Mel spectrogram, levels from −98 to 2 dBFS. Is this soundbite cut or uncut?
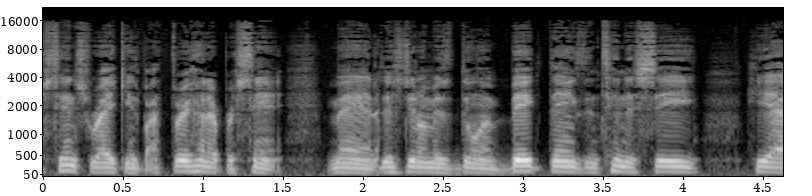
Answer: cut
